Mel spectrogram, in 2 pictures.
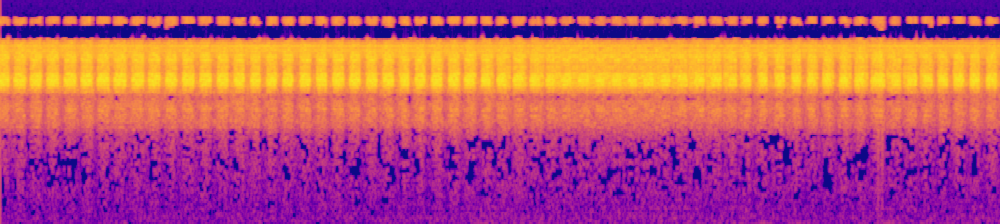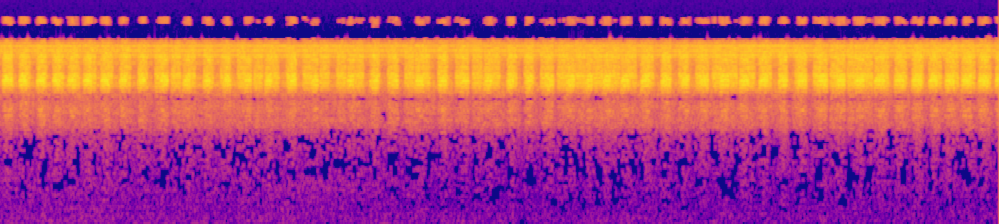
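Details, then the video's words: Cicadas singing in summer in Provence, southern France: a dense, shrill buzzing chorus with a rapid pulsing throb, about three beats per second, steady throughout with slight dips in loudness. "Canto Cigarra 🦗 [ Escuchar les cigarras en verano"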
